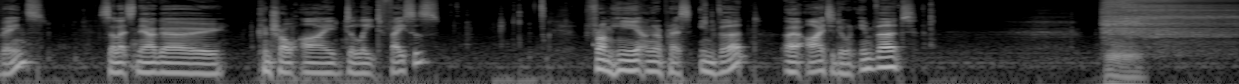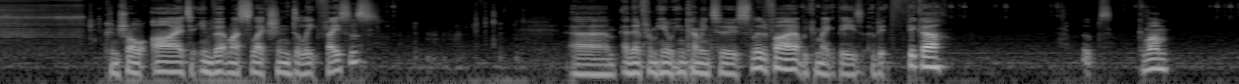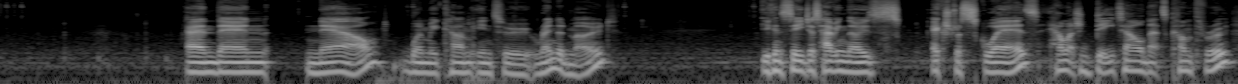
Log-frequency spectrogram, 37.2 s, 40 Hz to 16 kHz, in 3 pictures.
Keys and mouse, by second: 2.8 ctrl+i, 3.3 Delete, 4.9 a, 5.1 shift+right click, 5.5-7.1 drag, 6.7 i, 7.1-8.9 shift+right drag, 8.9-18.7 shift+middle drag, 14.3 Delete, 15.8 z, 17.0 a, 18.7-21.7 drag, 21.7 middle click, 21.8 click, 21.8 middle click, 21.9 click, 22.1 middle click, 22.4-23.7 drag, 23.7 middle click, 24.4-31.7 drag, 31.7-32.2 middle drag, 32.2-33.1 drag, 33.1-37.1 middle drag.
